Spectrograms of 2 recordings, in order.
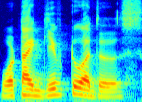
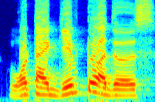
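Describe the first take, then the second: First: It is said at medium volume. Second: It is said loudly. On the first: "Now in medium voice" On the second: "affirm first loudly"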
